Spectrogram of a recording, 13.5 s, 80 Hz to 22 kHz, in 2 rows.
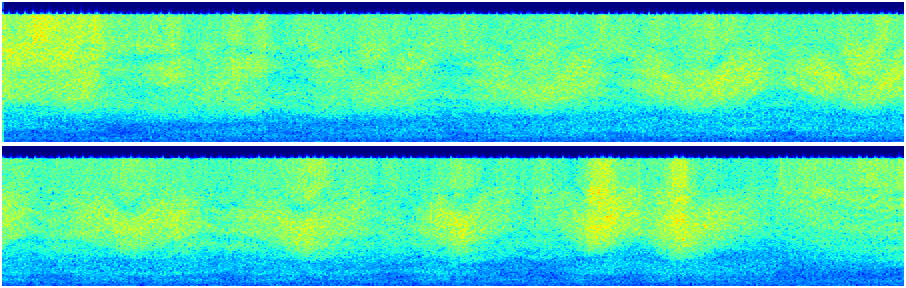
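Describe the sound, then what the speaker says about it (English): A mini 1.2 spray gun atomizes clear coat in a steady, loud, broadband hiss that runs continuously with slight pulsing swells from pass to pass, no voices present. "Will it perform just like a regular spray gun, atomize that clear"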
